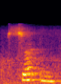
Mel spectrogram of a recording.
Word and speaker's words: certain: you pronounce searching certain but American don't say certain they say certain certain it means the letter T here is dropped and the stat is cut off so you don't have to pronounce in this word to say certain certain get it that's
